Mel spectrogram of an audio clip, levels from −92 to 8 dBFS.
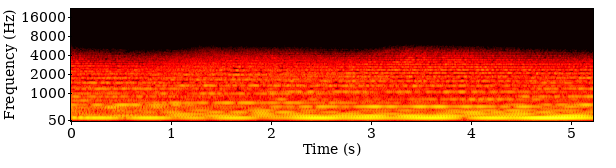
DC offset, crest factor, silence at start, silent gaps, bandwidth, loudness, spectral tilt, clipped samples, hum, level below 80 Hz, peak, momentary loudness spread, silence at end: under 0.1%; 12 dB; 0 s; none; 4.5 kHz; -22 LUFS; -7 dB/octave; under 0.1%; none; -54 dBFS; -10 dBFS; 7 LU; 0 s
